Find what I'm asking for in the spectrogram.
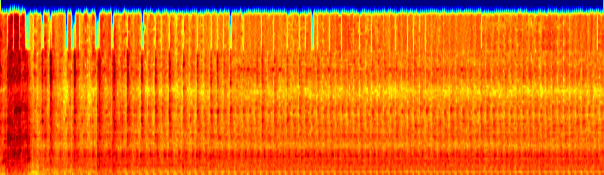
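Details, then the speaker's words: Cub Cadet snow blower that would not start, after cleaning the dirty carburetor: primed, in run position, unchoked, it pops into life and settles at once into a quick, even single-cylinder beat with no misses; normal running. "all right it's just the dirty carburetor so now let's just put everything back together"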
